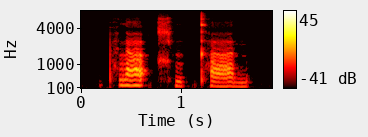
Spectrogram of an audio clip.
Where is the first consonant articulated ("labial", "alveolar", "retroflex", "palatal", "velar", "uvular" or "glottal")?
labial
